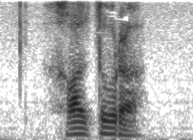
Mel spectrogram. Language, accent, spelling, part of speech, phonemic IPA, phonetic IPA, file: Armenian, Eastern Armenian, խալտուրա, noun, /χɑlˈtuɾɑ/, [χɑltúɾɑ], Hy-խալտուրա.ogg
- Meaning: shoddy work (something intentionally done badly), botched job, bungled job; hack; a botch; a pot boiler; khaltura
